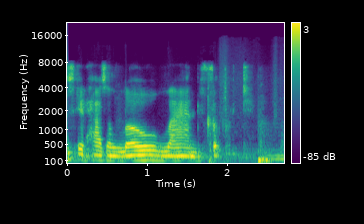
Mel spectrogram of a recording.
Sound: transmission difficulty

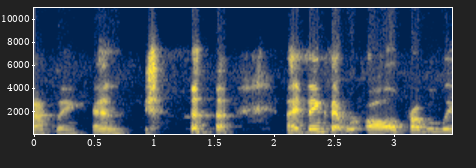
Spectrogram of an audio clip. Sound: laughs

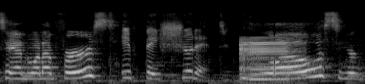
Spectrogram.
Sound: buzzer

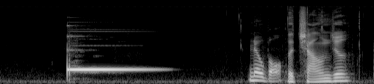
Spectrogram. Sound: bell dinging

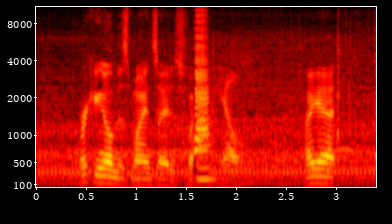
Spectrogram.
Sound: honk

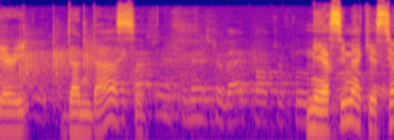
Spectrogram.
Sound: applause

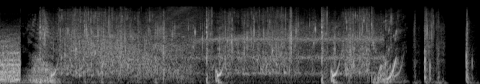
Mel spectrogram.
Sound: aggressive swimming noises

